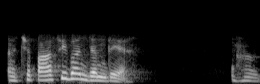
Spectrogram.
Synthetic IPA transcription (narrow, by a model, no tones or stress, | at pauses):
ətːʃʰaːpaːsiːbənd͡ʒãnd̪eːɛ̰ː | ɦãː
